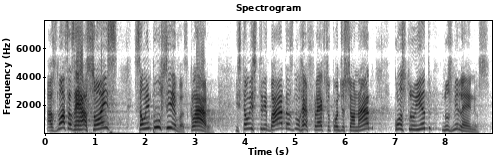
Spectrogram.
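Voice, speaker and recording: A man's voice: extremely high pitch, animated, unhurried, pushed and bright. A man with a Brazilian accent giving a spiritist lecture, emphatic and asking the audience rhetorical questions. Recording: echoey lecture hall.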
